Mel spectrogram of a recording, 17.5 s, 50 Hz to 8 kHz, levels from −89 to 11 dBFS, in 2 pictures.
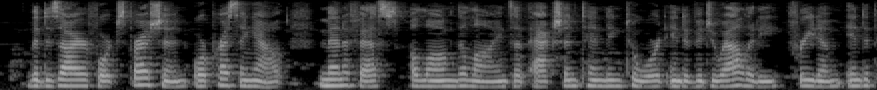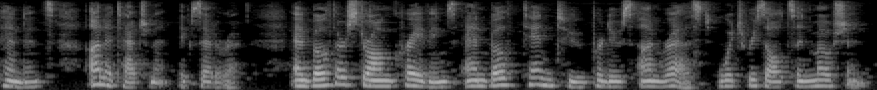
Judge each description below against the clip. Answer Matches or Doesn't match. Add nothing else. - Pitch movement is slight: Matches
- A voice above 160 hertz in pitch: Matches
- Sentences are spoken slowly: Matches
